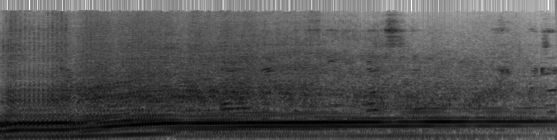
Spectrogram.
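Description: A car engine revs up loudly, its pitch climbing over the first second before settling into a steady, sustained roar of acceleration.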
